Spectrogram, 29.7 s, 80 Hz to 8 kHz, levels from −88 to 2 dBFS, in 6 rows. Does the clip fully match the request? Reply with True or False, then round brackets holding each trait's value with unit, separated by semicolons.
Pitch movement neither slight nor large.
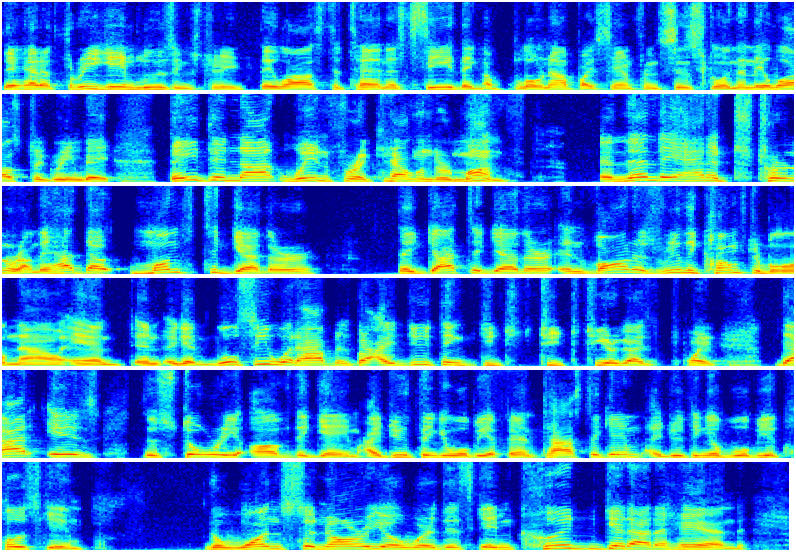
True (4.8 semitones)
